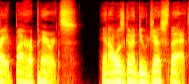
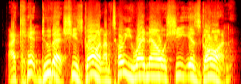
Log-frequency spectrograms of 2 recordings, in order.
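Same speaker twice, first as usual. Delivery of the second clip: high and loud, last words slowed; desperate; 9 semitones higher, 5 dB louder than usual. A narrator's reading. Narrator insists to the parents the girl is gone, high and loud. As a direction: insist through rising desperation.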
